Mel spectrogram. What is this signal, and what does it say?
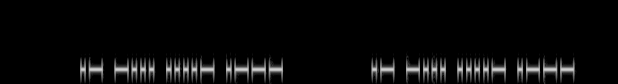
Morse code, heard as a keyed tone, about 28 wpm, 700 Hz. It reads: AB4J AB4J
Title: USA Call Signs - 4 Characters - Repeated 3x - 28wpm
